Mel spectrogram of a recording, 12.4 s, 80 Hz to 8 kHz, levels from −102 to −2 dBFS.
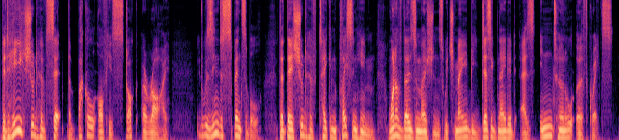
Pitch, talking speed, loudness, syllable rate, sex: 110 Hz, 160 wpm, -21 LUFS, 5.0 syllables/s, male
